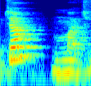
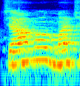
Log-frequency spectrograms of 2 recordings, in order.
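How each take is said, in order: First: Said in the usual way. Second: चमच with each म as its own syllable; split double consonant. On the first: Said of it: "जैसे बोलते हैं". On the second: Shown as a demonstration. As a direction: say चमच as "chaa-ma-mach". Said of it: "चमच नहीं है". (चमच में हर म को अलग-अलग बोलते हुए)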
